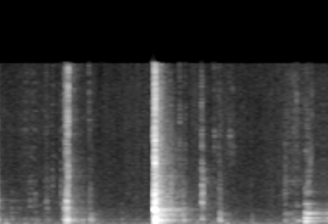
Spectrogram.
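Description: Two knocks of juicer parts being set in place: a light one about half a second in, then a sharper, louder one just after a second that dies away briefly.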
